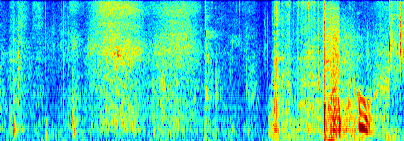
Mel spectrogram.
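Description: Box cutter slicing along the packing tape on a cardboard box, a soft hiss with small clicks, then the cardboard flaps being pulled open with louder rustling and scraping near the end.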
